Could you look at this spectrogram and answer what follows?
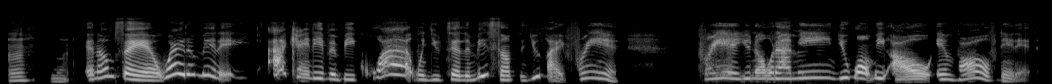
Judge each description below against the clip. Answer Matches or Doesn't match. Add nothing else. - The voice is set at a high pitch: Matches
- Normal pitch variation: Doesn't match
